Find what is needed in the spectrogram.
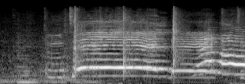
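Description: A woman's high voice singing one long held note that slides slightly lower, with a single sharp clap near the end.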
